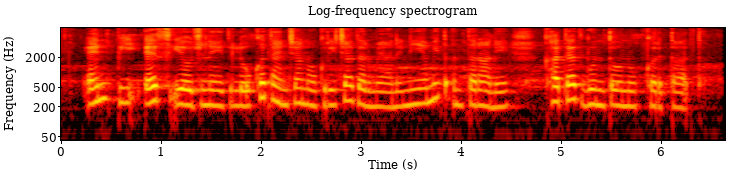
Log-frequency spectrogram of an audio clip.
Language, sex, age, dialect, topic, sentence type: Marathi, female, 18-24, Northern Konkan, banking, statement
